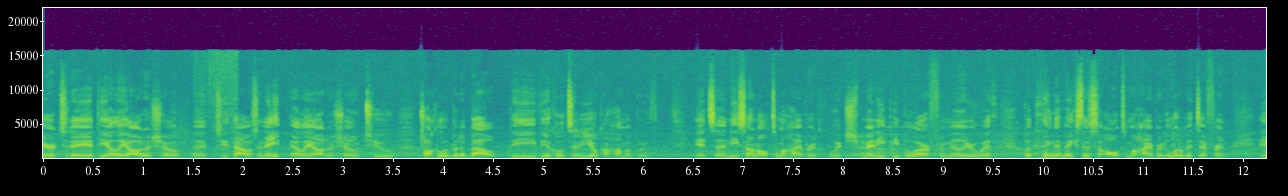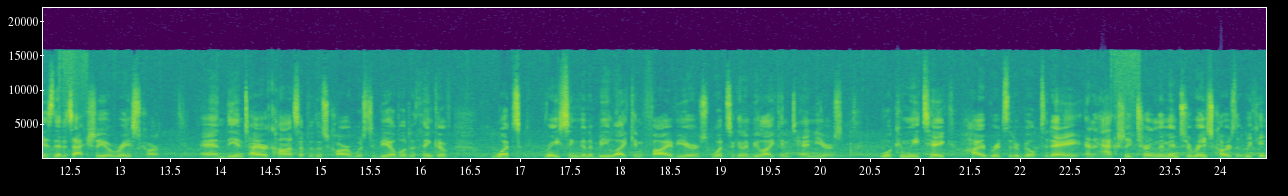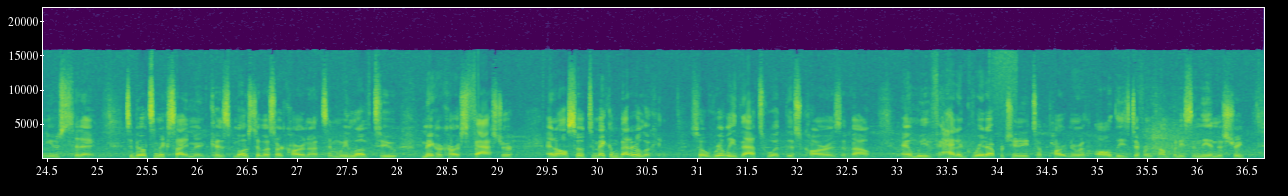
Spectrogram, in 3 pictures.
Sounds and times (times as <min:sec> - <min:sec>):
Speech: 0:00.0 - 0:36.6.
